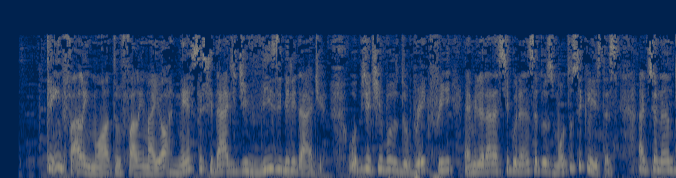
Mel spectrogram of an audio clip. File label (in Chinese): 葡萄牙语男 外语 小语种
